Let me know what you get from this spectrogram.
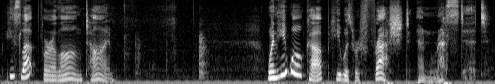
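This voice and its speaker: A woman narrating a children's story expressively, with deliberate, dramatic emphasis. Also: lowish voice, huge pitch swings, slight background noise, rough recording. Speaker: storybook reader, teacher.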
